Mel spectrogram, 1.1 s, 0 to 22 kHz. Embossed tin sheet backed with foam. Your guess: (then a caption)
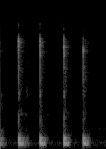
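Hollow. Five taps on an area of embossed tin sheet backed with urethane foam produce short, low, hollow drum-like knocks centered around 150 Hz. The hollow sound marks a spot where the foam did not fill in behind the tin, and the tin gives a little when pressed there.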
